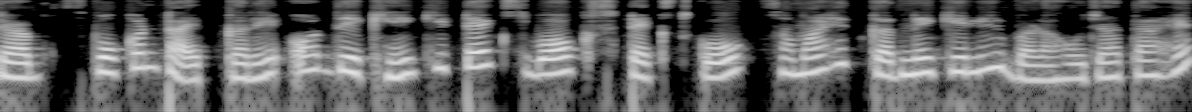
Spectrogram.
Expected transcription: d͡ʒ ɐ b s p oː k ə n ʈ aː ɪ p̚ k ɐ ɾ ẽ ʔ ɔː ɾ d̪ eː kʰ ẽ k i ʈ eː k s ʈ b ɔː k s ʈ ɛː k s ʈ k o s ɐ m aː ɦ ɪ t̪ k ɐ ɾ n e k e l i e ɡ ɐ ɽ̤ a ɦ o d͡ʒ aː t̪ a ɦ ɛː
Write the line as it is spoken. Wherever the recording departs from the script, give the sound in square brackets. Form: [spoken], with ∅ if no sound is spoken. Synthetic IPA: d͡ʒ ɐ b s p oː k ə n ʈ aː ɪ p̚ k ɐ ɾ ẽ ʔ ɔː ɾ d̪ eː kʰ ẽ k i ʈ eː k s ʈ b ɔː k s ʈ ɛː k s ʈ k o s ɐ m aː ɦ ɪ t̪ k ɐ ɾ n e k e l i e [b] ɐ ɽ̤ a ɦ o d͡ʒ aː t̪ a ɦ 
